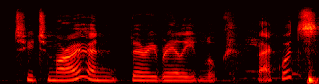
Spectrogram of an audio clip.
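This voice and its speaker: With an Australian accent, a woman talks at a moderate pace in a bright, sharp, medium-pitched voice with fairly even intonation. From Alice Springs, Northern Territory, Australia. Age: 70s. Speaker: local resident sharing life story. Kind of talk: personal storytelling talk. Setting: live event with audience. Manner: hesitant, many filler ums.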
